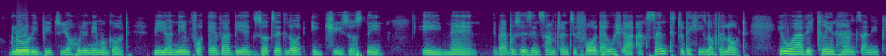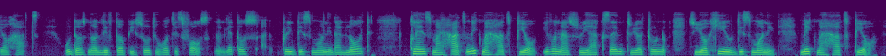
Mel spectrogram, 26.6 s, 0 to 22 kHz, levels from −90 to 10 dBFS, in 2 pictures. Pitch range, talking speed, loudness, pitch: 125-150 Hz, 195 wpm, -19 LUFS, 135 Hz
